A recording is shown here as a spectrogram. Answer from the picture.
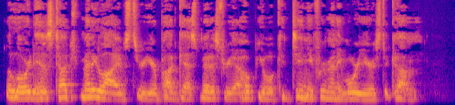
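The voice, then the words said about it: Tired, low-energy voice. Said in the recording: “tell by my voice, I'm running out of steam”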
